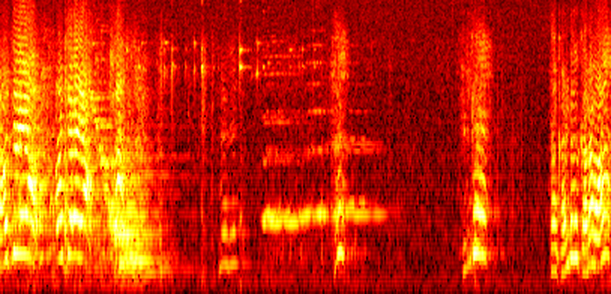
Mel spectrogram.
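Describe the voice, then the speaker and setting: A timid, lovesick young devotee frets and whines in a very high, thin voice. The sound is an old film soundtrack with music playing clearly behind the dialogue. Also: male voice, highs cut off. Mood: frantic. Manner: whiny, comically fretful, chanting prayers.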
